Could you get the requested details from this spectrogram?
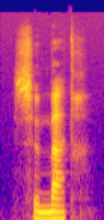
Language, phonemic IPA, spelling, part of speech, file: French, /batʁ/, battre, verb, Fr-battre.ogg
- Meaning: 1. to beat; to defeat 2. to beat up 3. to fight 4. to whisk or whip (eggs) 5. to thresh 6. to shuffle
